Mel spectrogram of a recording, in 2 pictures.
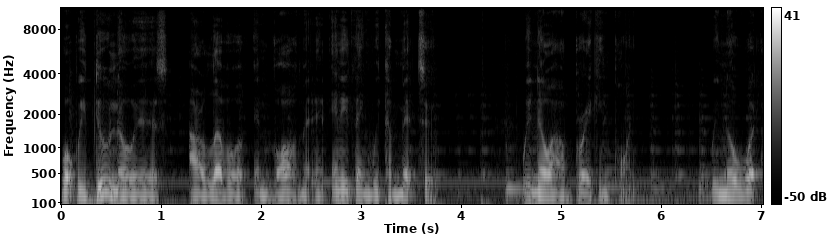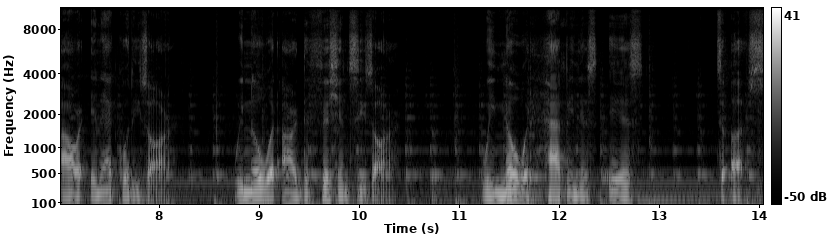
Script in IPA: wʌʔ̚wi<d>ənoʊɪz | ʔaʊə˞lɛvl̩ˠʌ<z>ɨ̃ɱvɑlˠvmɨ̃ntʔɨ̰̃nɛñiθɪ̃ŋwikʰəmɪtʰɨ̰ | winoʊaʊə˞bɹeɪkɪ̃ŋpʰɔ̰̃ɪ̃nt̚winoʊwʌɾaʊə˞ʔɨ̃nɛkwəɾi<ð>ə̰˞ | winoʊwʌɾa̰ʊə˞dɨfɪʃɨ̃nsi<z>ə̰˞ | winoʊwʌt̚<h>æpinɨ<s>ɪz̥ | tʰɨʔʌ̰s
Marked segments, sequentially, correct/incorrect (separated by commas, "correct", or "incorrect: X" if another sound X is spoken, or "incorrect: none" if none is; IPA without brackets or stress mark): correct, incorrect: v, incorrect: z, correct, correct, correct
